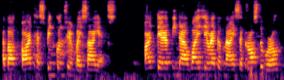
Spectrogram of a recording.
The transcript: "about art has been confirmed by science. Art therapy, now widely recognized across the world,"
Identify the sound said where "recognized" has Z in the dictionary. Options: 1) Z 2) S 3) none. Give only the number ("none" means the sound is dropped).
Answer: 2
